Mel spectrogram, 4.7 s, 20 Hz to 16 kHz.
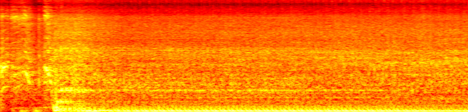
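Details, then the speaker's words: KTM 890 Adventure R cold start after Dirt Tricks timing chain tensioner and FuelX Lite install; quick fire, steady idle, usual cold chain rattle gone; normal cold start. "I don't hear the usual rattling noise when you first turn it on when it is cold, so that tensioner is doing whatever it's supposed to be doing."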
